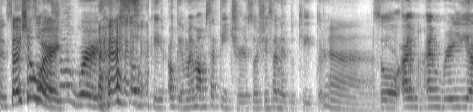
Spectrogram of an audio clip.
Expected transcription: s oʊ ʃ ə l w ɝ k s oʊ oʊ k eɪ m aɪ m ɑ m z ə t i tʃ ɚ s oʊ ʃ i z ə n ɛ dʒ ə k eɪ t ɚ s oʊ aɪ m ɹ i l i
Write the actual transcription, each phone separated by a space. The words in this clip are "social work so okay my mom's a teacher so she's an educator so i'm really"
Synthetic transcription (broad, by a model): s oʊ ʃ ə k w ɝ k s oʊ oʊ k eɪ m aɪ m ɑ m s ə t i tʃ ɚ s oʊ ʃ i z ə n ɛ dʒ ə k eɪ t ɚ s oʊ aɪ m ɹ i l i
